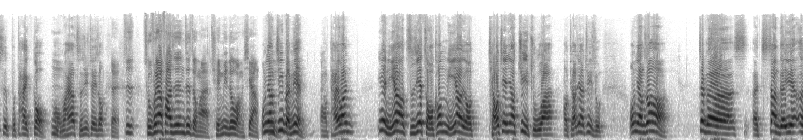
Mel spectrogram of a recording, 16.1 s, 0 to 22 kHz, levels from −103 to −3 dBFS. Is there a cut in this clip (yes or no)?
yes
